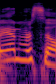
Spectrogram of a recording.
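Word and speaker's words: Sainristil: Or maybe actually now that I remember that you mispronounced Mike Sanil. Actually, I'm going to go three. San Ril.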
